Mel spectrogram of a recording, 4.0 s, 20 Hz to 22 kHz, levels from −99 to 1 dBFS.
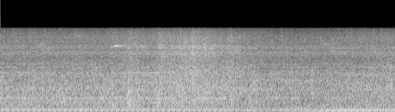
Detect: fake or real real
